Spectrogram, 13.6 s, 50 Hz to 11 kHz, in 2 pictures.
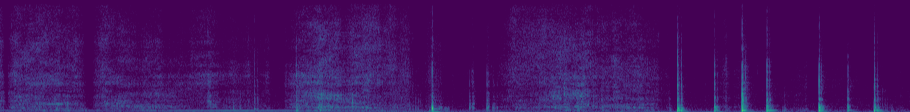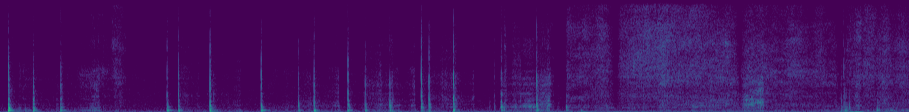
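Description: Long nails scratch and rub along the top edge of a closed, full 500 g Pedigree Markies cardboard box. Soft, dry rubbing over a faint low hum gives way to a run of sharp, quick clicks and scrapes that die away almost instantly, then settles back into quiet scratching.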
